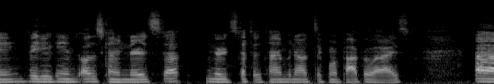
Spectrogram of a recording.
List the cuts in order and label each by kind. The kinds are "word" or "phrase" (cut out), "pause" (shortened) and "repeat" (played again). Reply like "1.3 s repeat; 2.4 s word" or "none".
2.1 s word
